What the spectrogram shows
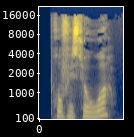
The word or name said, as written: professor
